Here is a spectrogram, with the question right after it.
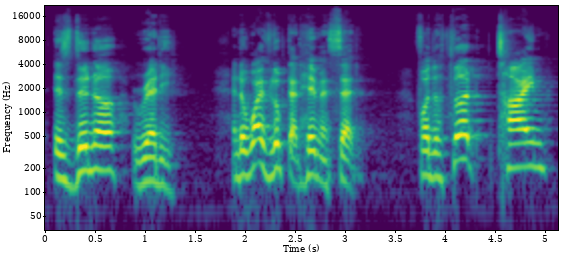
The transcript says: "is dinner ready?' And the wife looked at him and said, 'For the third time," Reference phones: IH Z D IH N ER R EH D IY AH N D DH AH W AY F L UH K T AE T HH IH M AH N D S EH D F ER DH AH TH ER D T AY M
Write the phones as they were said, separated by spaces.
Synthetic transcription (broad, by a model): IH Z D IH N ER R EH D IY AH N D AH W AY F L UH K T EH T HH IH M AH N S EH D F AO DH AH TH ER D T AY M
